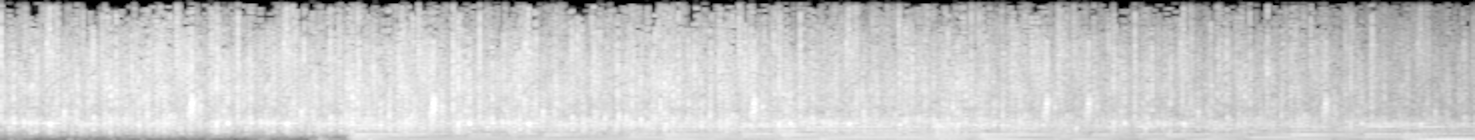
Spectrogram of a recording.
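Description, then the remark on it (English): A crowd claps steadily and warmly for the whole stretch, welcoming a singer. After a couple of seconds, sustained instrumental music swells in underneath the ongoing applause. “Ladies and gentlemen, a warm welcome, if you would,”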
